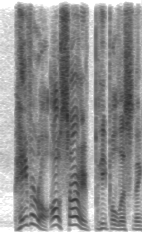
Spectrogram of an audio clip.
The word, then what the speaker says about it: Haverhill: Ville you go no just drop the H you'd say Advil all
